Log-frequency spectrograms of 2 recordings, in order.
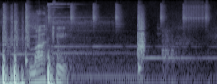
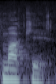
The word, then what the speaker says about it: Maki: Maki. Nate, We spoke about this before, but which one do you prefer? we can go with Maki. Maki? Yeah, rhymes with lucky.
